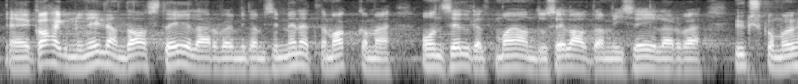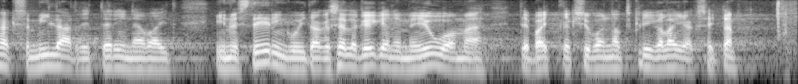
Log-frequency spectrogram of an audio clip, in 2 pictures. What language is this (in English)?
Estonian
